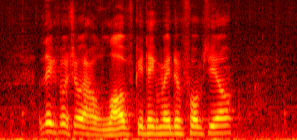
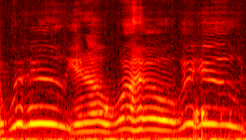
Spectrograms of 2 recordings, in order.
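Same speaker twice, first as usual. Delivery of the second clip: high squealed woohoo; mock cheer; 9 semitones higher, slower than usual. Crowd cheering the paraded baby, high mock whoops. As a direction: whoop it up in a silly falsetto. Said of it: "be like".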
